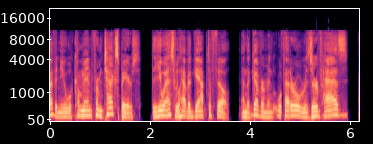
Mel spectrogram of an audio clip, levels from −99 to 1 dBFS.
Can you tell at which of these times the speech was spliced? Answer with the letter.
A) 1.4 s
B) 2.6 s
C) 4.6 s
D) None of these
D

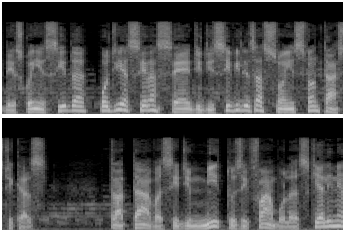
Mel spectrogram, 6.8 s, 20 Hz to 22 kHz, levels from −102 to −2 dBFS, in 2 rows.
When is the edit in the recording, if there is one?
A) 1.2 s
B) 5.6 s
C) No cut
B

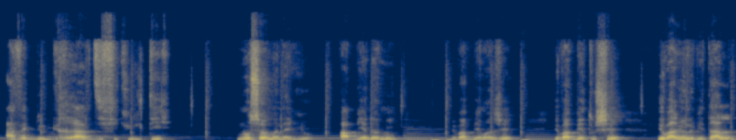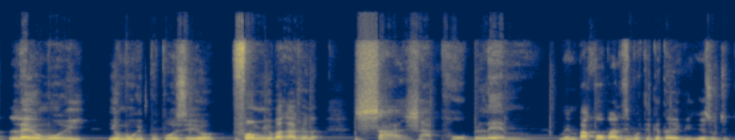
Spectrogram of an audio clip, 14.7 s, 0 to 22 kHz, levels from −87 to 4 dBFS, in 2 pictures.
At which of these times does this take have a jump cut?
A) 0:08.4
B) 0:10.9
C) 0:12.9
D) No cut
B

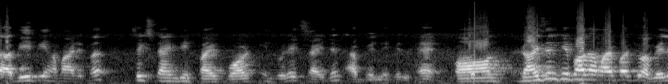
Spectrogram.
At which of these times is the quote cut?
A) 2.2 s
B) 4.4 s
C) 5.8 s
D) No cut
B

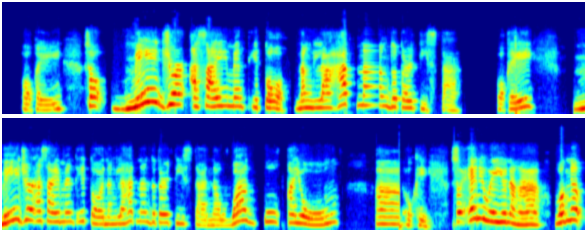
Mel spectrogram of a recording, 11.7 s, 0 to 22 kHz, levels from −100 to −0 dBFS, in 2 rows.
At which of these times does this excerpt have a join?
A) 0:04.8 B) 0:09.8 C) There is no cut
B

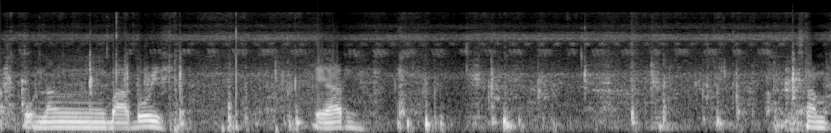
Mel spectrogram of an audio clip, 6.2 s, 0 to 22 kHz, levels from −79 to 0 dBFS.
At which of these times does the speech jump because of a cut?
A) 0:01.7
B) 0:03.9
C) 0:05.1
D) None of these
D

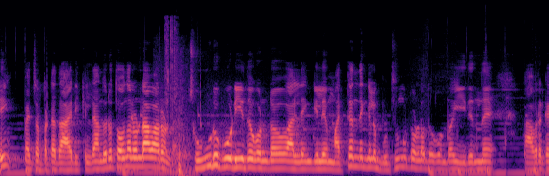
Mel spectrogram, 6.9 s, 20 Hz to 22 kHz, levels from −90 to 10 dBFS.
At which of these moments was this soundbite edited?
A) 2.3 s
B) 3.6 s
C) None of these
A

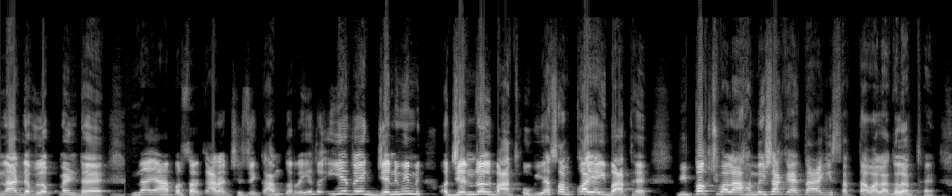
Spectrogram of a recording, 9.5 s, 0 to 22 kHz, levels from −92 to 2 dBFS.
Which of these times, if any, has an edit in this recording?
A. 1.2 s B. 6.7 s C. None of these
C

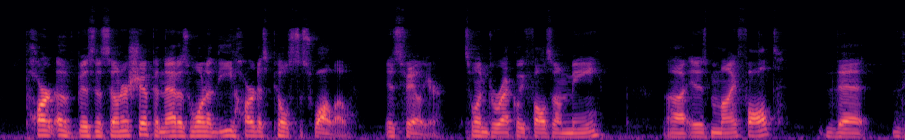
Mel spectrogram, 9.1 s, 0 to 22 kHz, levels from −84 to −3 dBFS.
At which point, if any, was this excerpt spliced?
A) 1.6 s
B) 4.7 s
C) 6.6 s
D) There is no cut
B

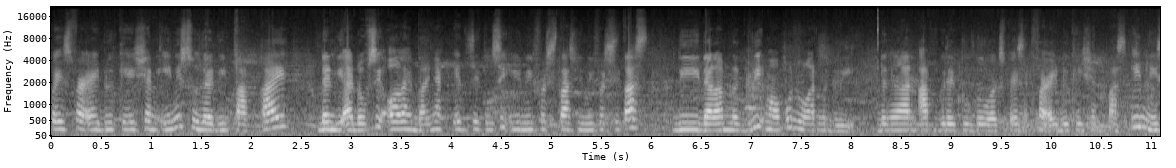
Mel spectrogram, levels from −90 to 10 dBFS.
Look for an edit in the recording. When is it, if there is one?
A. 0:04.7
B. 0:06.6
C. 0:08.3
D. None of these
C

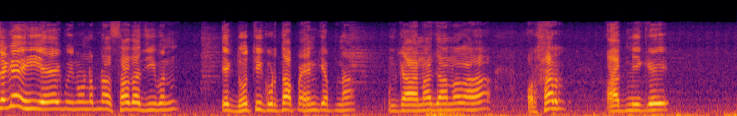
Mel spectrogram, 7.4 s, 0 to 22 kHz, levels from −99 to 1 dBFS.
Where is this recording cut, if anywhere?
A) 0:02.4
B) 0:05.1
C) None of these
C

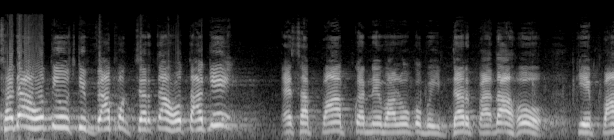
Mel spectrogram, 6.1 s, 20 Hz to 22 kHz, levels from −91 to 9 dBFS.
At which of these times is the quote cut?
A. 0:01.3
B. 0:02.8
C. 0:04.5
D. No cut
D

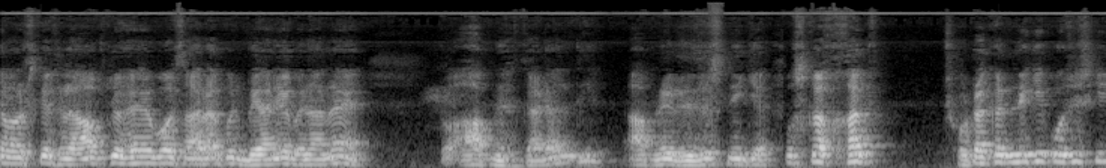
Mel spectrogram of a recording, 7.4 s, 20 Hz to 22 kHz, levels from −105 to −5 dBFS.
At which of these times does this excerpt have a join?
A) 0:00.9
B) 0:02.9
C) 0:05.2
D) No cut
C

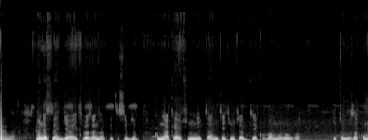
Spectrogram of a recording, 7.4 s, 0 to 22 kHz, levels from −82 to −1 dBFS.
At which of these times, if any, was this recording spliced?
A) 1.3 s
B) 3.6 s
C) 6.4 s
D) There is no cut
D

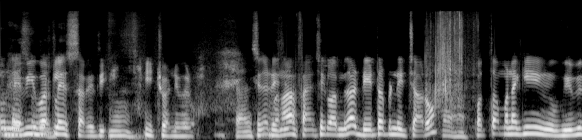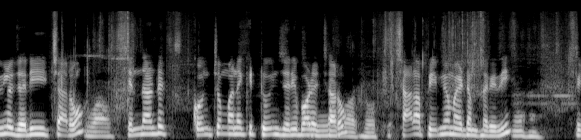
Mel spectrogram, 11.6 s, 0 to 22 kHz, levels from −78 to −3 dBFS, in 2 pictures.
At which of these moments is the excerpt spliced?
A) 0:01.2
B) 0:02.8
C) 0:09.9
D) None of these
B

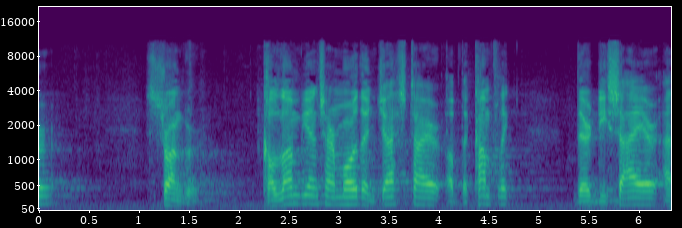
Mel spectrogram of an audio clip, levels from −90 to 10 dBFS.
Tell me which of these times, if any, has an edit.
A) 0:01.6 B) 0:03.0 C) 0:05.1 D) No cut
A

